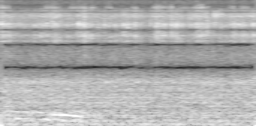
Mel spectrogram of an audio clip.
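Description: A pause in speech: steady low hum and hiss of room noise through the microphone, with a faint short low tone about half a second in.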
